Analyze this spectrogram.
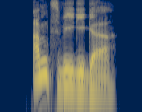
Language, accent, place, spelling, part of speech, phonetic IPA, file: German, Germany, Berlin, amtswegiger, adjective, [ˈamt͡sˌveːɡɪɡɐ], De-amtswegiger.ogg
- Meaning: inflection of amtswegig: 1. strong/mixed nominative masculine singular 2. strong genitive/dative feminine singular 3. strong genitive plural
